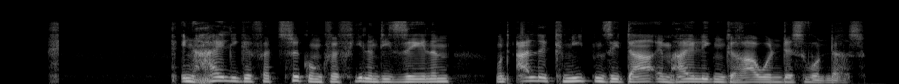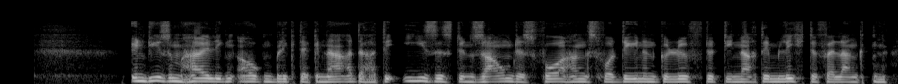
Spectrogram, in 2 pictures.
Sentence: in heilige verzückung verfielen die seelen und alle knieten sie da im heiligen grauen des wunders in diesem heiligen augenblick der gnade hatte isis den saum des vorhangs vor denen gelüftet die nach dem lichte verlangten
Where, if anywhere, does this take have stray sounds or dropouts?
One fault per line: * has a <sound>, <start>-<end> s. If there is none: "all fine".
all fine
